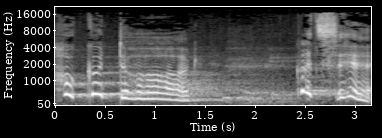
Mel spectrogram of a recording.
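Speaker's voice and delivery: very slow, silly high voice, "dog" drawn out. Speaker demonstrates praising a dog during training, in a really stupid high voice. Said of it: "You use this really stupid high voice".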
